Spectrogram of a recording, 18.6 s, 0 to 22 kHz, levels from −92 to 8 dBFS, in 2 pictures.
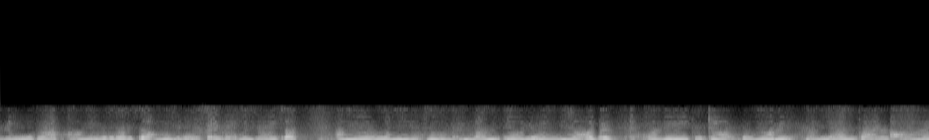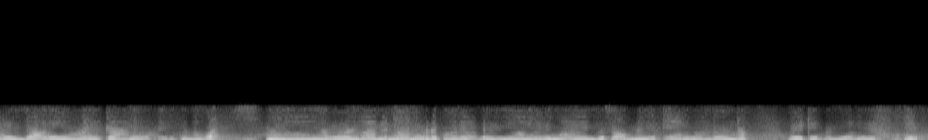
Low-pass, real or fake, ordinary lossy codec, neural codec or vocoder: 5.4 kHz; fake; none; codec, 44.1 kHz, 0.9 kbps, DAC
